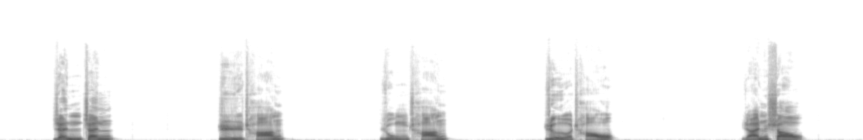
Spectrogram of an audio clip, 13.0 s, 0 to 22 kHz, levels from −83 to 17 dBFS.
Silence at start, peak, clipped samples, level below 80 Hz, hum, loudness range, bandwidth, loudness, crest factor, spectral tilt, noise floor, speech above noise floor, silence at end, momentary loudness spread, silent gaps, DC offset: 0.8 s; -4 dBFS; under 0.1%; -58 dBFS; none; 4 LU; 14.5 kHz; -23 LUFS; 22 dB; -5.5 dB/octave; -73 dBFS; 51 dB; 0.95 s; 10 LU; none; under 0.1%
